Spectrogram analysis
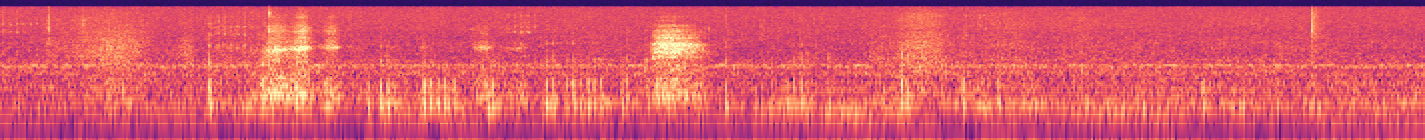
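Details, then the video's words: Purring of a male house cat during a claw trim. A continuous low throbbing rumble runs throughout, with several crisp clipping snaps and short scratchy bursts over it. "Purring Cat Gets His Claws Cut"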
